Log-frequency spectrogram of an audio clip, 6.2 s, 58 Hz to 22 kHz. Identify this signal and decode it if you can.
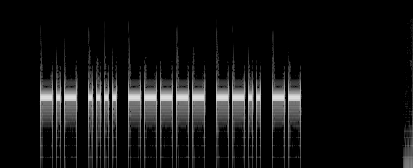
Morse code, heard as a keyed tone, about 23 wpm, 700 Hz. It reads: KH0ZM
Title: Speed Racing - USA 2x2 Call Signs 20wpm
